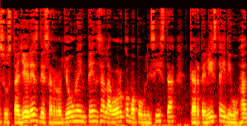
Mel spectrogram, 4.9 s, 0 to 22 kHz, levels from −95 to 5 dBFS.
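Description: No technical faults can be heard anywhere in the recording.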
